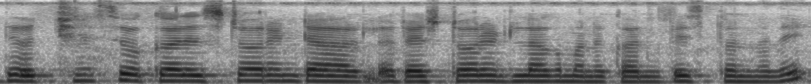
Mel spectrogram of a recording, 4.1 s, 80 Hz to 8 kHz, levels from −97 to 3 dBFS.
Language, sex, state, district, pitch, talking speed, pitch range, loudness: Telugu, female, Andhra Pradesh, Annamaya, 195 Hz, 135 wpm, 185-200 Hz, -14 LUFS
